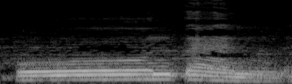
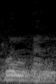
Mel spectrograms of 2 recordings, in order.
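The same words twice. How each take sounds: First: The word is drawn out with a melodic lilt. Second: The word is said short and clipped. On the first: The speaker calls it right. "tapi punten. Nah, jadi ada cengkoknya" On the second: The speaker calls it wrong. "nggak pendek, bukan punten"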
